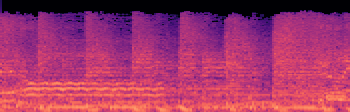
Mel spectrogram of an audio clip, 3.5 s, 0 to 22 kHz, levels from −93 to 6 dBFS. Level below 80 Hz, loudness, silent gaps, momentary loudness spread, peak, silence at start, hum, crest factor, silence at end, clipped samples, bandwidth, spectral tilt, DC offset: -30 dBFS; -18 LUFS; none; 3 LU; -4 dBFS; 0 s; none; 14 dB; 0 s; under 0.1%; 15 kHz; -4 dB/octave; 0.7%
